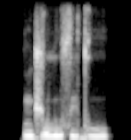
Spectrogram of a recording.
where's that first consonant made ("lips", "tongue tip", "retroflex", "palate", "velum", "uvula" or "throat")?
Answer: tongue tip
